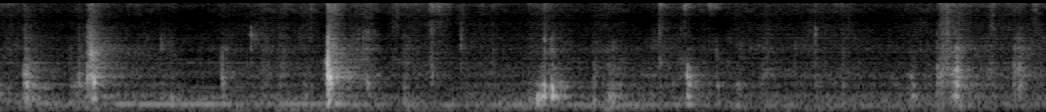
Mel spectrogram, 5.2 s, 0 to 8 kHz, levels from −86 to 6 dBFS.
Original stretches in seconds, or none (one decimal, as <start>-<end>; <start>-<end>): none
